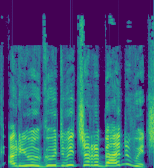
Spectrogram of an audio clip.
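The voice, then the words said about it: Imitates a film witch character's voice. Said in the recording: “I would sound exactly like Glinda... this terrible Glinda impression... That's a really good one.”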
